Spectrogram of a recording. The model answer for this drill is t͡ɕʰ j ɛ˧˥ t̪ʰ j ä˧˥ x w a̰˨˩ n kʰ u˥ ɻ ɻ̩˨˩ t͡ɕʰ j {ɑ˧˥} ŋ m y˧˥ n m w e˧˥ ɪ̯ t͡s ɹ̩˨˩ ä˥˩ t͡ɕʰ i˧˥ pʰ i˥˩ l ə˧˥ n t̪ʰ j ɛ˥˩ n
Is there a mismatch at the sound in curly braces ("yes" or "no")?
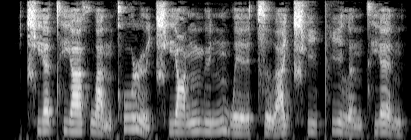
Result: no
